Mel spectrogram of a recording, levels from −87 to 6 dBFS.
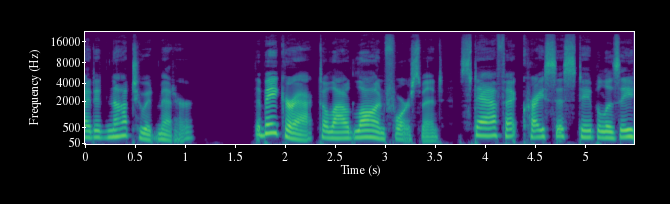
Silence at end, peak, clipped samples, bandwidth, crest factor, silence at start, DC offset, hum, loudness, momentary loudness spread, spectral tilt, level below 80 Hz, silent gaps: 0 s; -2 dBFS; under 0.1%; over 20 kHz; 18 dB; 0 s; under 0.1%; none; -20 LUFS; 12 LU; -4 dB/octave; -56 dBFS; 1.14-1.18 s, 1.42-1.66 s, 3.68-3.73 s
